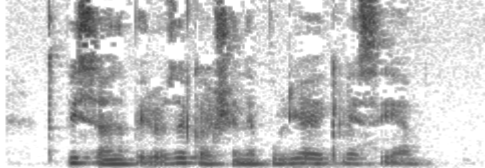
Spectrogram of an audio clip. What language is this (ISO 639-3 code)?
kat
